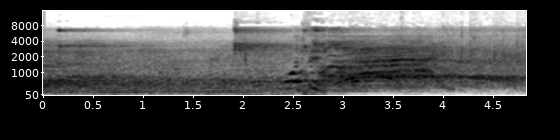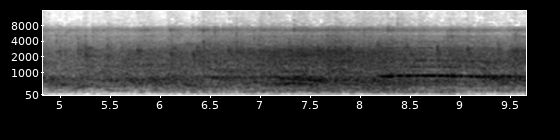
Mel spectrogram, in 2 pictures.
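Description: Sports shoes squeak on a wooden court.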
